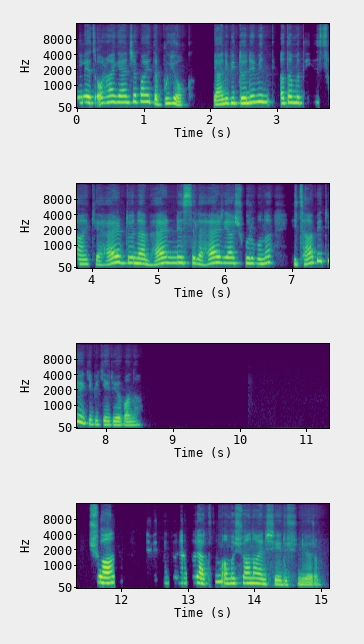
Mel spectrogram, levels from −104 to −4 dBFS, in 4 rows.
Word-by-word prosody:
Evet, 250 0 +3
Orhan 265 +3 0
Gencebay'da 265 - +1
bu 215 +1 +2
yok. 150 -10 -1 0.3
Yani 190 +5 +1
bir 225 -1 0
dönemin 275 +5 +4
adamı 250 +3 +2
değil - - -31
sanki. 190 -3 -7
Her 225 +9 +1
dönem, 220 -6 +1
her 210 +10 +1
nesile, 235 -4 -1
her 230 +8 +2
yaş 230 -1 -2
grubuna 225 +2 -2 0.3
hitap 215 +7 -4
ediyor 315 -3 0
gibi 185 -8 -6
geliyor 155 -2 -3
bana. 145 +2 -7 3.0
Şu 255 -2 +4
an 230 +2 +8 0.5
evet, 405 - -30
bir 225 - -15
dönem 225 -2 -11
bıraktım 250 +5 0
ama 215 -2 +1
şu 225 +1 -2
an 225 - +4
aynı 215 -3 +2
şeyi 185 -3 -1
düşünüyorum. 85 - -6
225 Hz, 140 wpm, -20 LUFS, 190-245 Hz, 3.0 s, an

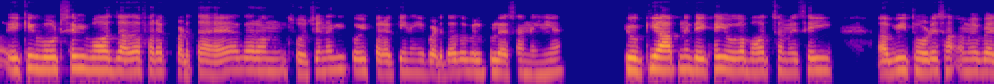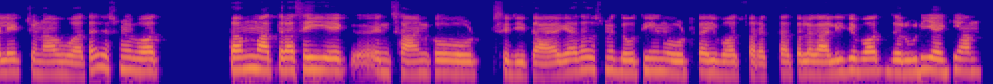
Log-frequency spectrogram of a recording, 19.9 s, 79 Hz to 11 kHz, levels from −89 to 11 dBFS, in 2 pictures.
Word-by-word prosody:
1-1 200 +3 +3
vote 190 -1 +4
से 210 - +3
भी 205 - +2
बहुत 185 -1 +3
ज़्यादा 175 0 +2
फ़र्क 170 -1 -2
पड़ता 155 +1 -4
है, 155 +2 0
अगर 185 0 -1
हम 175 0 -5
सोचे 155 +3 -3
ना 185 +1 -5
कि 195 +1 -6
कोई 175 0 -1
फ़र्क 150 -2 -1
ही 175 - -3
नहीं 160 -1 -11
पड़ता 155 +1 -1
तो 170 +1 -3
बिल्कुल 165 0 -1
ऐसा 155 +1 -3
नहीं 150 0 -9
है 170 - -7 0.6
क्योंकि 190 +1 +7
आपने 200 +2 0
देखा 185 0 +3
ही 200 - +6
होगा 180 -2 +2
बहुत 170 0 -2
समय 165 -2 -6
से 185 - 0
ही 185 0 -1 0.5
अभी 175 +4 +2
थोड़े 170 0 +2
समय 175 -1 -5
पहले 165 -1 +1
एक 165 - -4
चुनाव 150 -2 -3
हुआ 145 -2 -2
था, 185 - -3
जिसमें 200 -2 -4
बहुत 175 -1 +2 0.7
कम 190 0 +5
मात्रा 185 -1 +3
से 195 +2 +1
ही 190 0 +4
एक 175 0 -1 0.3
इंसान 160 -1 -3
को - - +2
वोट 150 -1 0 0.2
से 160 - -2
जीताया 140 -1 -1
गया 160 +3 0
था 185 - -2
उसमें 185 -1 -6
2-3 175 +2 -2
वोट 155 -2 -1
का 165 - 0
ही 160 0 +1
बहुत 150 -2 -3
फ़र्क 135 -3 -3
था, 150 - 0
तो 145 - -3
लगा 150 -1 +3
लीजिए 165 +4 0
बहुत 175 0 +1
ज़रूरी 165 +3 0
है 175 -2 +4
कि 175 +3 -6
हम 170 0 -3
170 Hz, 215 wpm, -23 LUFS, 155-185 Hz, 0.7 s, क्योंकि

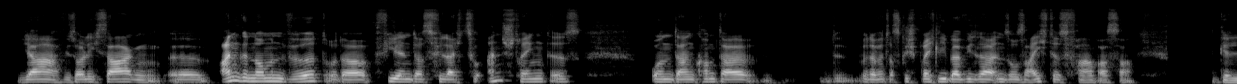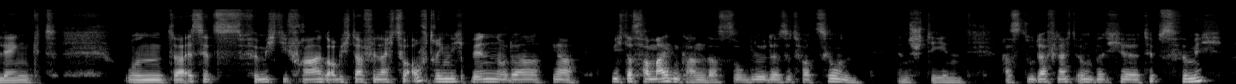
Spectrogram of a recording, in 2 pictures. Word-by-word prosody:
ja, 115 -1 +3
wie 110 - -9
soll 115 +3 +1
ich 120 - -8
sagen, 120 -4 +3
äh, 115 -1 0
angenommen 145 -5 +5
wird 145 +5 +4
oder 110 -1 +3
vielen 135 -4 +1
das 120 -1 -1
vielleicht 115 -3 0
zu - - -8
anstrengend 130 -5 -3
ist, 125 -1 -5 0.7
und 120 -1 0
dann 115 -1 +2
kommt 130 0 -3
da 115 0 +5 0.7
d 140 0 -14 0.2
oder 115 -2 0
wird 120 0 -5
das - - -7
Gespräch 130 -2 -1
lieber 120 -3 +4
wieder 120 -1 +4
in 120 - -2
so 115 +1 -3
seichtes 115 +1 -3
Fahrwasser 100 0 -4 0.8
gelenkt. 95 0 -3 0.6
Und 105 0 +2
da 105 - +5
ist - - -1
jetzt - - -5
für - - -5
mich 120 0 -2
die - - -9
Frage, 115 +2 +1
ob - - -1
ich 120 -1 -7
da 120 - +2
vielleicht 115 0 -3
zu - - -1
aufdringlich 130 -5 0
bin 125 +1 +1
oder, 115 -2 -1
ja, 110 -4 -2 0.3
wie - - +1
ich 125 - -8
das 140 +1 +2
vermeiden 130 +1 +4
kann, 105 -1 -3
dass 105 0 -5
so 110 - -6
blöde 115 +1 -1
Situationen 110 -3 -3 0.3
entstehen. 100 -1 -7 0.4
Hast 100 +2 -8
du 120 - -3
da 125 0 +2
vielleicht 120 0 -4
irgendwelche 115 -1 -2
Tipps 135 0 -6
für 135 - -3
mich? 165 +6 0
115 Hz, 160 wpm, -25 LUFS, 110-130 Hz, 0.8 s, angenommen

